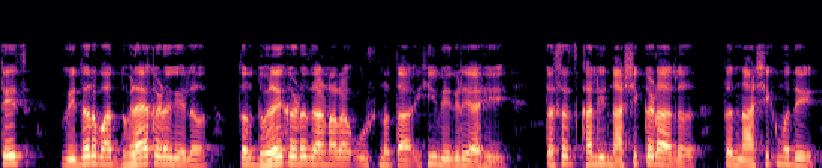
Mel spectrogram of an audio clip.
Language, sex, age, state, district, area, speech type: Marathi, male, 60+, Maharashtra, Kolhapur, urban, spontaneous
